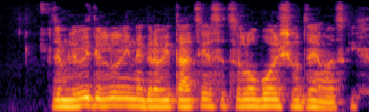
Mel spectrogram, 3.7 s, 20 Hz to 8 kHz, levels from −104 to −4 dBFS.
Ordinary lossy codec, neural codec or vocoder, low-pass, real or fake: none; codec, 16 kHz, 16 kbps, FreqCodec, larger model; none; fake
